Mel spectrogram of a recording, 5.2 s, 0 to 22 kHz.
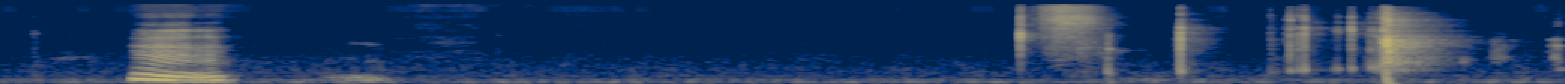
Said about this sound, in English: I got to crack open a nice BrewDog Cannon Blast, courtesy of my friend DK2S_Sweet.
